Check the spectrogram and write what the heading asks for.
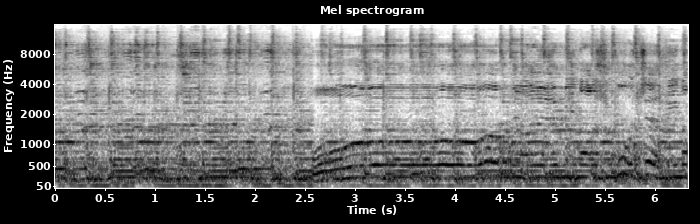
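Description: Live Cretan soústa dance music from a folk band: laouto strumming with drums under a lyra melody. About halfway through a long note slides up and is held for a couple of seconds.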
